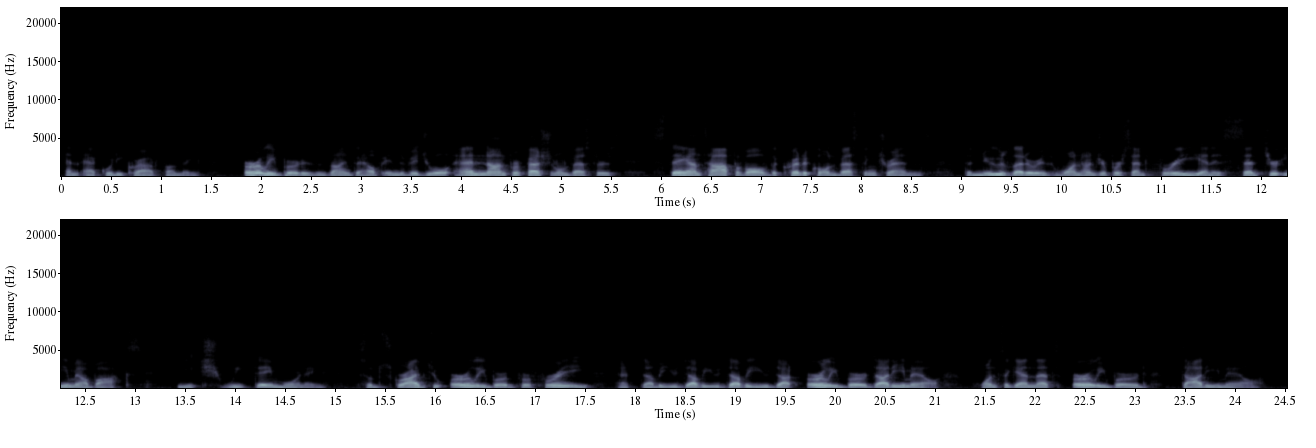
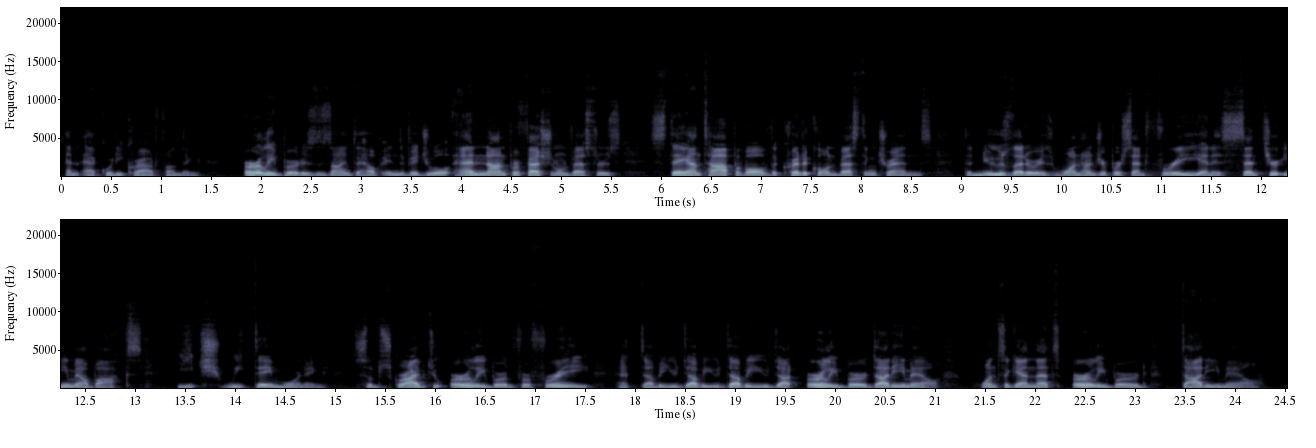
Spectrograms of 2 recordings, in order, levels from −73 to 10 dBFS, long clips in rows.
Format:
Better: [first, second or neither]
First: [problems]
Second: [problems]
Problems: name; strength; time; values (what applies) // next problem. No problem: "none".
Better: second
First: muffled; very; fading above 2.5 kHz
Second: none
